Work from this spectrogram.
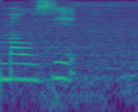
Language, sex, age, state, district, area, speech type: Bodo, female, 18-30, Assam, Chirang, rural, read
